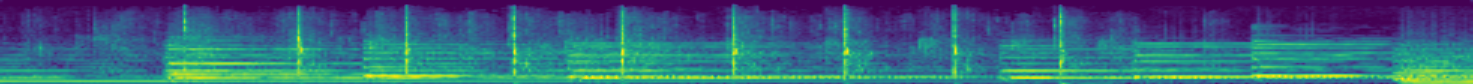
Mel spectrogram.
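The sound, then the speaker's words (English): A church audience claps hands together in a steady, even beat for God during a morning service, sharp claps landing about twice a second over loud, sustained organ-like chords that shift pitch now and then. “Can we give him a big hand clap this morning?”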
